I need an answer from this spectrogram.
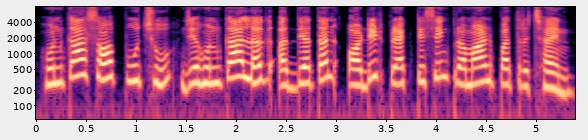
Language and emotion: Maithili, neutral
